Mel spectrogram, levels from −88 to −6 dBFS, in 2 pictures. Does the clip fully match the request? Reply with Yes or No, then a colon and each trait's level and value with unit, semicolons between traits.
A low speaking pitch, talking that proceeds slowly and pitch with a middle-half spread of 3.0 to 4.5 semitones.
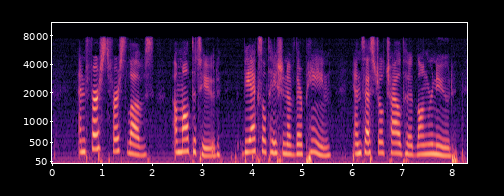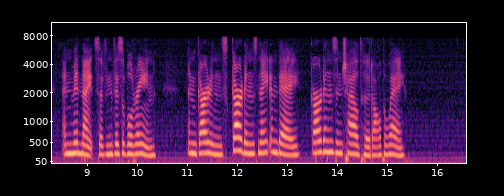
No: high, 230 Hz; slow, 100 wpm; average, 3.3 semitones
